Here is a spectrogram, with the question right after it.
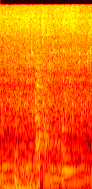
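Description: Chopped tomato drops into onions frying in a pan, giving a loud burst of sizzling that eases into a steadier, softer crackle, close up.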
